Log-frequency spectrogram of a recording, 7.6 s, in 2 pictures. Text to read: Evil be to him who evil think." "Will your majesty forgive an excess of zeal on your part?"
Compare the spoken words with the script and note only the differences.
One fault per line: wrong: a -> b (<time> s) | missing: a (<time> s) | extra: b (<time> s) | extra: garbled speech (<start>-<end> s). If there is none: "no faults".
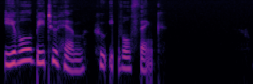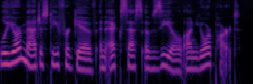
no faults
